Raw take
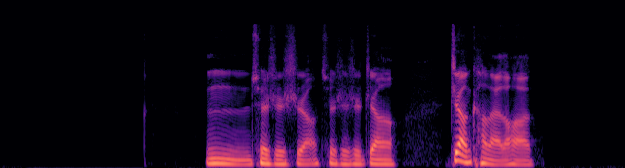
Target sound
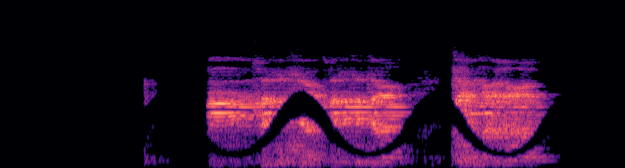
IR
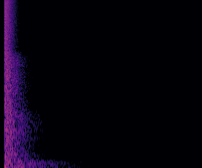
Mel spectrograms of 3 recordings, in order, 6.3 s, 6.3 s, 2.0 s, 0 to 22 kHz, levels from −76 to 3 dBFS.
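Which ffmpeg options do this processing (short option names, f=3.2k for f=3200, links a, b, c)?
-filter_complex "[0:a]aemphasis=mode=production:type=riaa,aecho=1:1:50|79:0.376|0.376,acrossover=split=2700[a][b];[b]acompressor=threshold=-42dB:ratio=4:attack=1:release=60[c];[a][c]amix=inputs=2:normalize=0,aeval=exprs='0.2*(abs(mod(val(0)/0.2+3,4)-2)-1)':c=same,acompressor=threshold=-26dB:ratio=5,aeval=exprs='val(0)*sin(2*PI*1500*n/s)':c=same,highpass=130,lowpass=3.9k,equalizer=f=1.8k:w=0.69:g=10[d];[1:a]atrim=start_sample=2205,asetrate=70560,aresample=44100[e];[d][e]afir=irnorm=-1:irlink=0,afftfilt=real='re*gte(hypot(re,im),0.01)':imag='im*gte(hypot(re,im),0.01)':win_size=1024:overlap=0.75,afftfilt=real='re*(1-between(b*sr/1024,320*pow(1700/320,0.5+0.5*sin(2*PI*0.74*pts/sr))/1.41,320*pow(1700/320,0.5+0.5*sin(2*PI*0.74*pts/sr))*1.41))':imag='im*(1-between(b*sr/1024,320*pow(1700/320,0.5+0.5*sin(2*PI*0.74*pts/sr))/1.41,320*pow(1700/320,0.5+0.5*sin(2*PI*0.74*pts/sr))*1.41))':win_size=1024:overlap=0.75,volume=2.5dB"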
